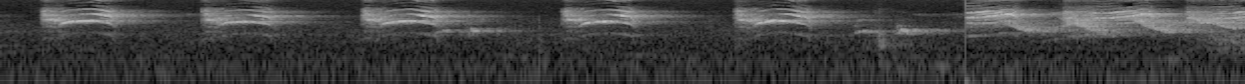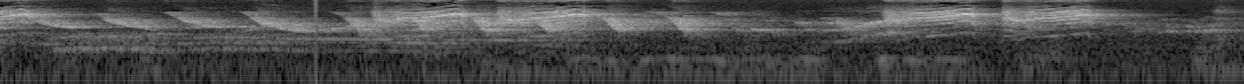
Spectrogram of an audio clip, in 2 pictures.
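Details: Brown-throated sunbird song used as a lure: a run of evenly spaced high chirped notes, then a rushed, dense burst of sharp twittering and rapid sweeping notes, with a softer lower warble in the background.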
